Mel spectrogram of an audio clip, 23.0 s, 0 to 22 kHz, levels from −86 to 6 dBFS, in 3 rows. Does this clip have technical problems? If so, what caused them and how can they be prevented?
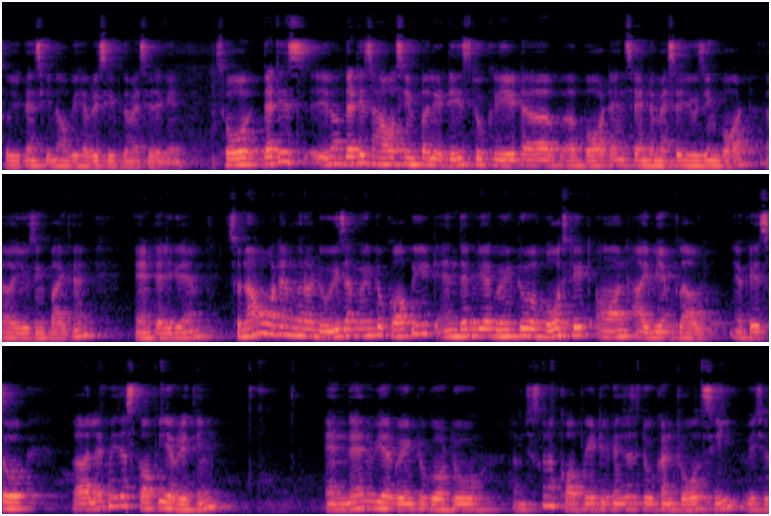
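No, this clip has no technical problems, so there is nothing to trace to a cause or prevent.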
